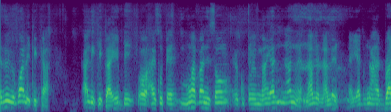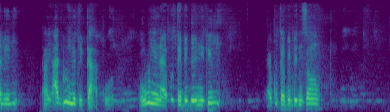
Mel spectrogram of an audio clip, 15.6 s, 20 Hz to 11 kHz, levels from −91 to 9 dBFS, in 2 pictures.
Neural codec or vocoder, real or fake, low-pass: codec, 44.1 kHz, 2.6 kbps, DAC; fake; 9.9 kHz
